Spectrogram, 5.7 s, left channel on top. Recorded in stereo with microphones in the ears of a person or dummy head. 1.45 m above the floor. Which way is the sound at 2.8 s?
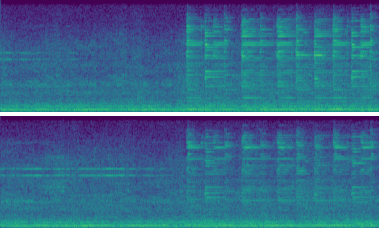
20° left (ahead or behind).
